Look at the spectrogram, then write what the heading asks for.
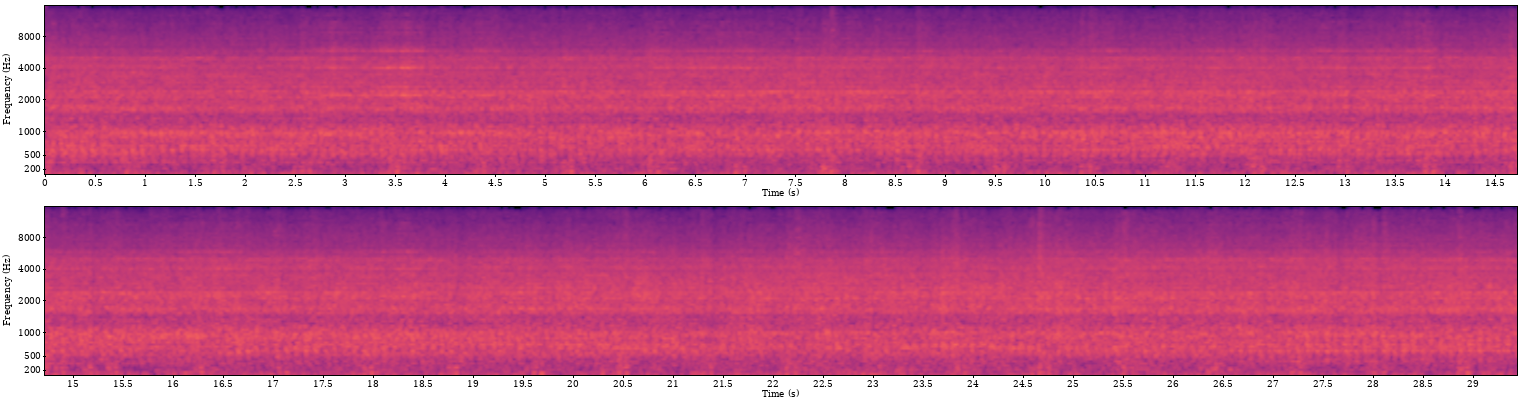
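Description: Passenger train running along the track, heard from inside its last carriage: a steady, even noise of the wheels on the rails.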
